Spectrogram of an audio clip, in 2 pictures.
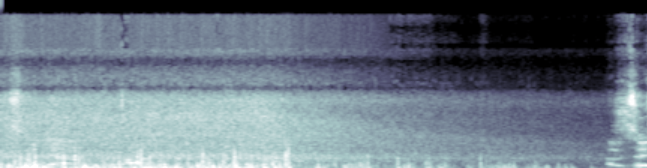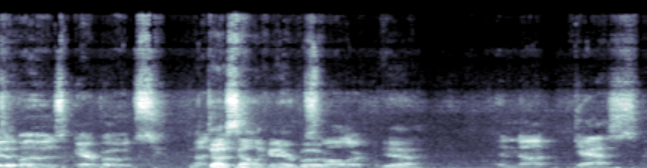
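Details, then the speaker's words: Hampton Bay high-velocity floor fan after cleaning, a few drops of oil, started on medium then shifted to high: loud, steady rushing roar, smooth and even with no knocks or rubbing; running normally. "I like that startup sound. That's just medium. Shifting to high. That is one powerful fan."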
